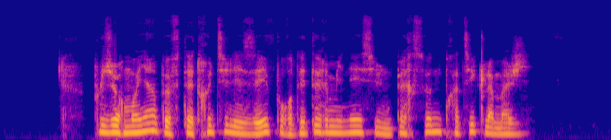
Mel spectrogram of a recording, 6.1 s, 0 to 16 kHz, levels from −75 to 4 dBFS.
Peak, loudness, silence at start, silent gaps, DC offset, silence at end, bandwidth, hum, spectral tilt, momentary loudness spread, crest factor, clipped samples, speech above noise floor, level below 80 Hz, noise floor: 0 dBFS; -17 LUFS; 0.6 s; none; under 0.1%; 0.85 s; 10.5 kHz; none; -7.5 dB/octave; 9 LU; 16 dB; under 0.1%; 54 dB; -50 dBFS; -69 dBFS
